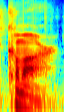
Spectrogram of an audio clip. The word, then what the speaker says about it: Kumar: most of the media it's like Lamar It's Kamar uh which is a good way to remember it and uh that is how the correct pronunciation of of rocker's name is Kamar rocker it's it's so exciting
